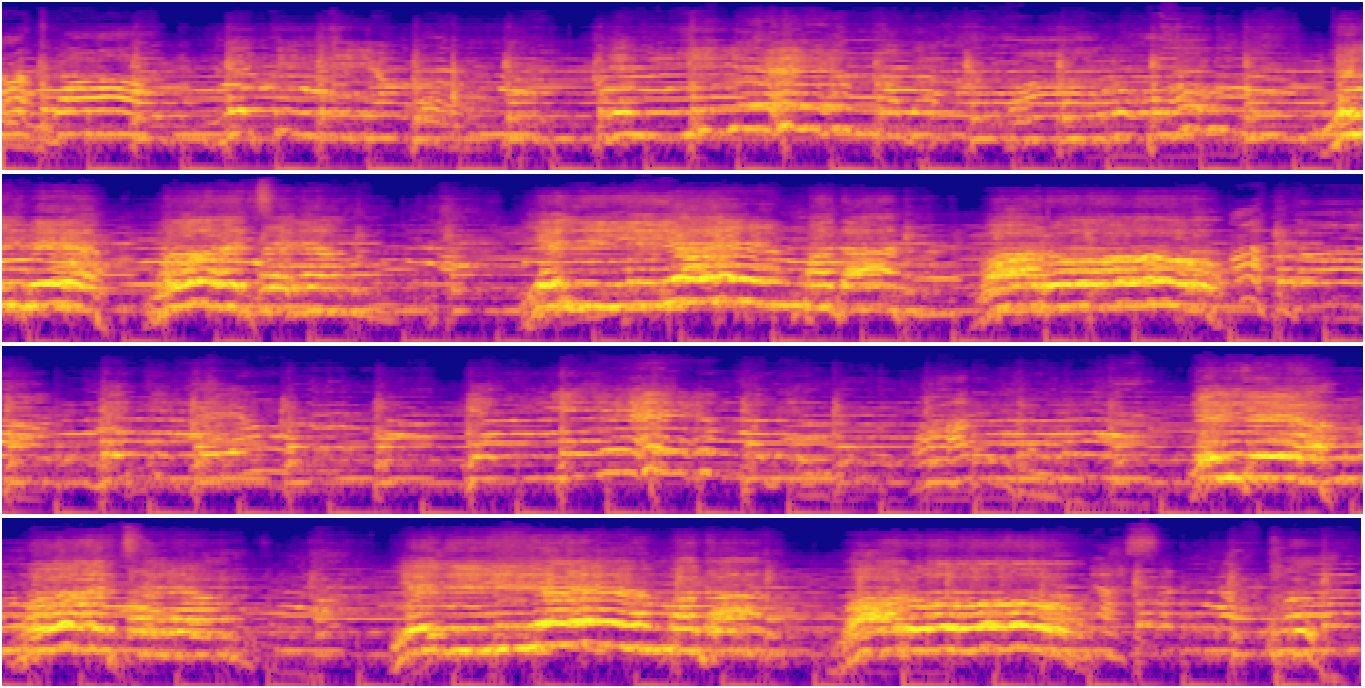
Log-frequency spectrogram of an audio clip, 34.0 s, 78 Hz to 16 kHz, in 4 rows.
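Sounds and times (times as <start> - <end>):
men singing chant-like song: 0.0 - 22.0, 22.7 - 34.0.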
